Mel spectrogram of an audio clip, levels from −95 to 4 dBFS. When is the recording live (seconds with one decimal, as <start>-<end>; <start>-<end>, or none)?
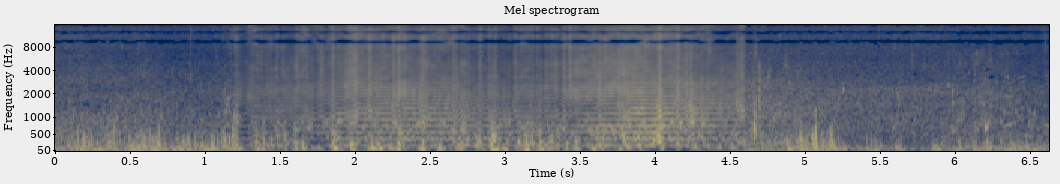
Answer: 0.0-1.2; 4.6-6.6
